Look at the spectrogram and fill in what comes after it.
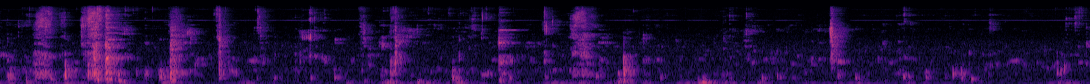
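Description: Close wet chewing and lip-smacking of a man eating a handful of rice and beef: a run of irregular short smacks, the loudest about a second in.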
